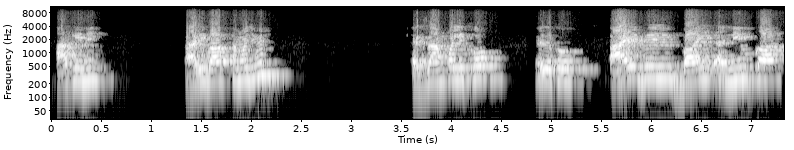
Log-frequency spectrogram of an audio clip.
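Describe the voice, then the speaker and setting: A male teacher giving a classroom grammar lesson, quizzing his students again and again. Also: high-pitched. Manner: quizzes students with repeated questions. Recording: roomy classroom echo.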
